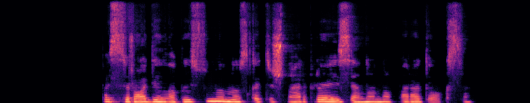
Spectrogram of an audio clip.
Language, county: Lithuanian, Kaunas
